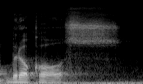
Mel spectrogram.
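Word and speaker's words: βρόχος: original para restricción es una palabra griega que pronunciada en español suena como brocos Este término en el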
